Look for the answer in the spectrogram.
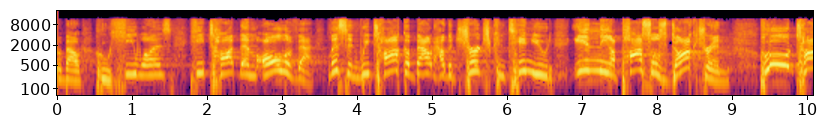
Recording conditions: large echoing room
